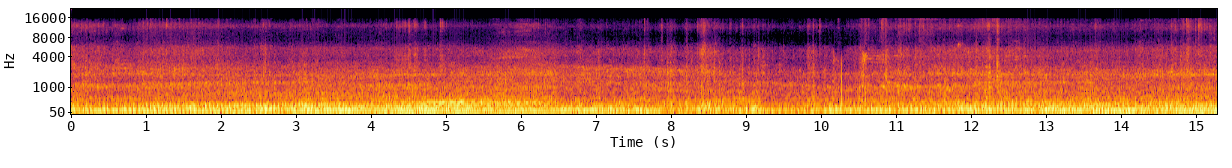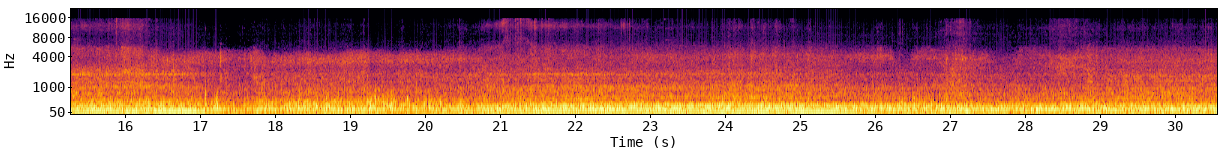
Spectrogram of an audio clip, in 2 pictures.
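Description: Auto-rickshaw running steadily along a road, its engine and road rumble heard from inside the open cab. The level dips briefly a little past halfway, then picks up again.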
